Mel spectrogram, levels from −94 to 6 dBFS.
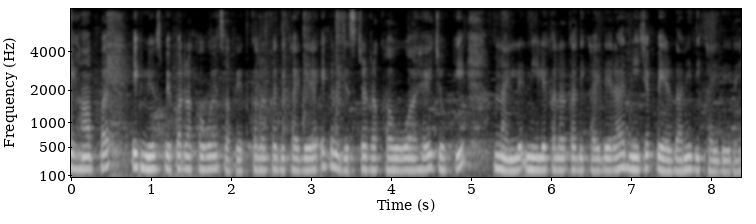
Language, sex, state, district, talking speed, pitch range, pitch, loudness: Hindi, female, Goa, North and South Goa, 235 wpm, 165-180 Hz, 170 Hz, -24 LUFS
